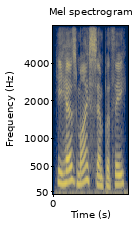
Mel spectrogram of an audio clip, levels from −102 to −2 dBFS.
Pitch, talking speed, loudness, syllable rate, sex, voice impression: 195 Hz, 160 wpm, -17 LUFS, 4.3 syllables/s, female, very feminine, very middle-aged, thin, tensed, powerful, bright, slightly soft, very clear, fluent, slightly cool, intellectual, slightly refreshing, sincere, very calm, friendly, reassuring, very unique, slightly elegant, wild, slightly sweet, lively, kind, slightly intense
